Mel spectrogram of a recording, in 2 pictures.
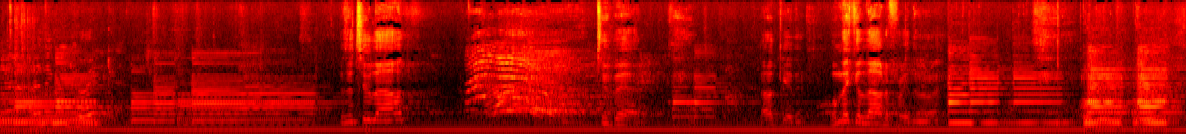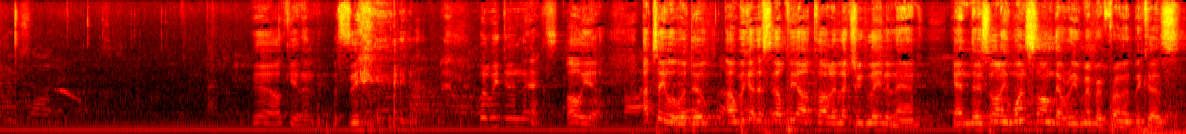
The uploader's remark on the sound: … Full Album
